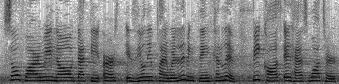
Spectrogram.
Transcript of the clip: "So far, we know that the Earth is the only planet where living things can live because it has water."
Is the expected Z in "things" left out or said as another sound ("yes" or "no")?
yes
